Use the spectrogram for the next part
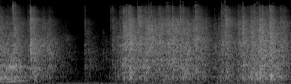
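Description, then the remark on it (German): Someone eating Haribo gummy frog candies brought from home, recorded in stereo as ASMR: a dense, steady stream of crinkly, crackling clicks and smacking with a brief lull near the start, then continuing busily to the end, with no talking. “Ich habe hier ich habe hier so Frösche, ja. die ich mir von zu Hause mitgebracht Da esse ich mal kurz noch ein, zwei.”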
